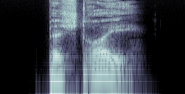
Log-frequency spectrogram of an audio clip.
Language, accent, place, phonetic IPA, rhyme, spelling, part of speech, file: German, Germany, Berlin, [bəˈʃtʁɔɪ̯], -ɔɪ̯, bestreu, verb, De-bestreu.ogg
- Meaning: 1. singular imperative of bestreuen 2. first-person singular present of bestreuen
